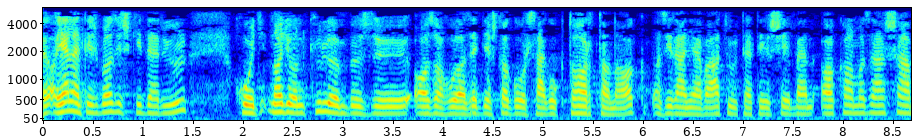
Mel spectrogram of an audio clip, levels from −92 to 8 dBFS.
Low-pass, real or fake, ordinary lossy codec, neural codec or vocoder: 5.4 kHz; real; none; none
